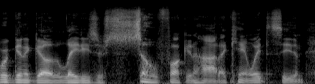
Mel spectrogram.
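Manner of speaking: giddy, thrilled, gushing, can't-wait excitement. Retelling a show where a guest was stoked: imitating an excited fan. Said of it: "He was stoked that Lady Boys were coming".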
